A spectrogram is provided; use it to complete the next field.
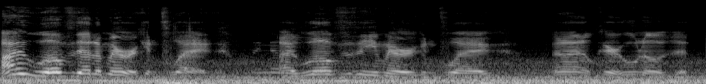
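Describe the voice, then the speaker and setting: A man at a fairly slow pace, with a dry sound with no echo and loud background noise. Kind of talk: casual rambling chat. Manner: drowsy, slurred, loopy enthusiasm. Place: car.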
